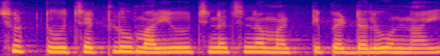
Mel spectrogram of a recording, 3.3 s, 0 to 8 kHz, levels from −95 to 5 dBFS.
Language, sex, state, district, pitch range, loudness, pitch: Telugu, female, Telangana, Mahabubabad, 225-240 Hz, -14 LUFS, 235 Hz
